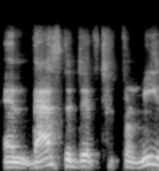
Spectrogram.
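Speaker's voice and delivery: ordinary talk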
